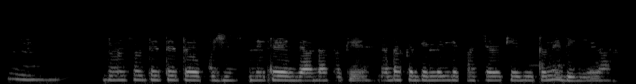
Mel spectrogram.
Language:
Urdu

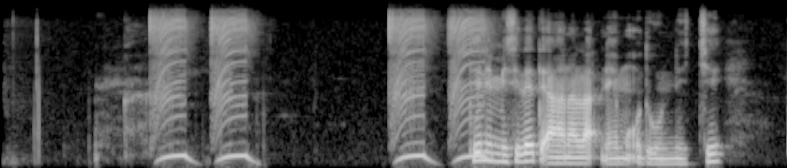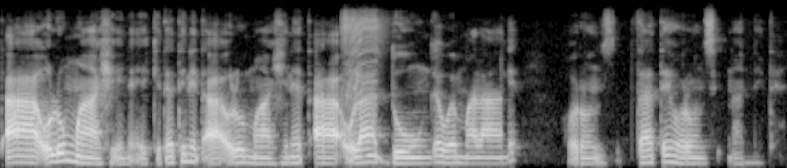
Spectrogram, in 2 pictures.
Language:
Sidamo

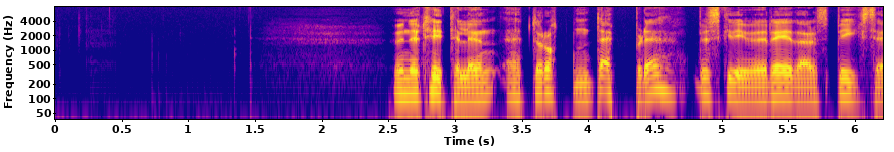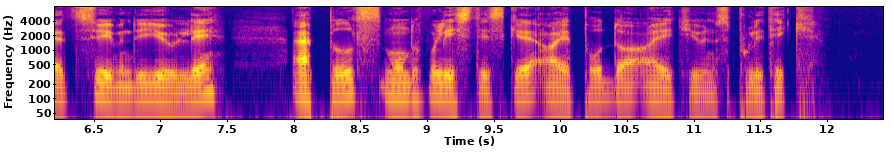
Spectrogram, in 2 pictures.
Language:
Norwegian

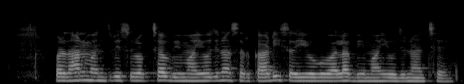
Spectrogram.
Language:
Maithili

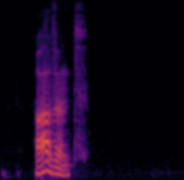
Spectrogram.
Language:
Kabyle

